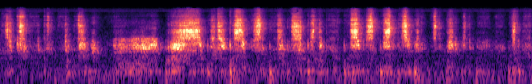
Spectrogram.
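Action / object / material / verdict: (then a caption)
scrape / wax-coated scratch-art paper scraped with a wooden stylus / coated paper / none. A wooden stylus scratches green star shapes into the black-coated sheet at the bottom of a spiral-bound scratch-art pad. It makes a quick series of dry, bright, raspy strokes with almost no low end, and one longer, louder scrape near the two-second mark.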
